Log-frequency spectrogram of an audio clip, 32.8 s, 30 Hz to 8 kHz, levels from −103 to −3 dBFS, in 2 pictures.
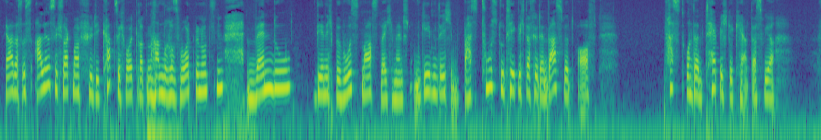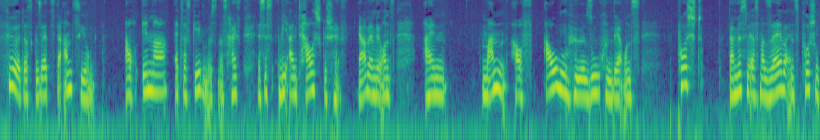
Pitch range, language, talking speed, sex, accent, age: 165-210 Hz, German, 145 wpm, female, German, 50-69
